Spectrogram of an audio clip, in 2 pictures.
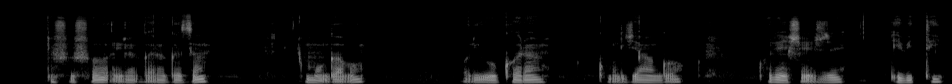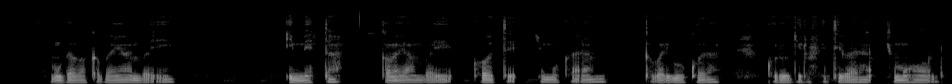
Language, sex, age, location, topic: Kinyarwanda, male, 18-24, Kigali, finance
